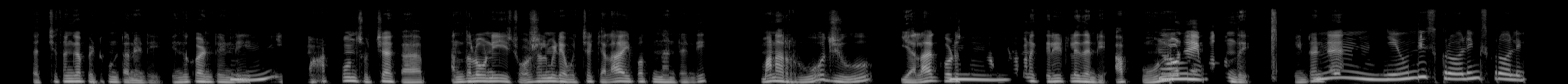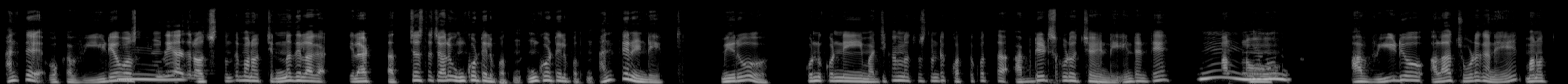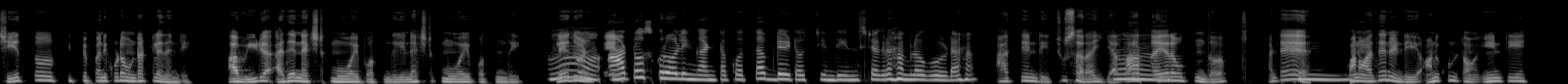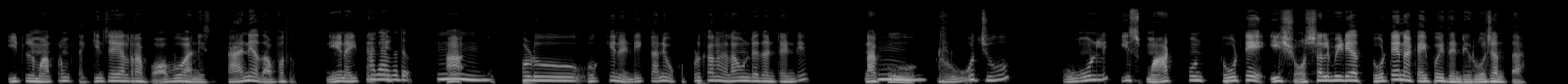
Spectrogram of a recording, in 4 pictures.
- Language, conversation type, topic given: Telugu, podcast, స్మార్ట్‌ఫోన్‌లో మరియు సోషల్ మీడియాలో గడిపే సమయాన్ని నియంత్రించడానికి మీకు సరళమైన మార్గం ఏది?
- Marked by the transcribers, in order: in English: "స్మార్ట్"; in English: "సోషల్ మీడియా"; lip smack; in English: "స్క్రోలింగ్. స్క్రోలింగ్"; other background noise; in English: "టచ్"; tapping; in English: "అప్‌డేట్స్"; in English: "నెక్స్ట్‌కి"; in English: "నెక్స్ట్‌కి"; in English: "ఆటో"; laughing while speaking: "ఇన్‍స్టాగ్రామ్‍లో గూడా"; in English: "ఇన్‍స్టాగ్రామ్‍లో"; lip smack; in English: "ఓన్లీ"; in English: "స్మార్ట్"; in English: "సోషల్ మీడియా‌తోటే"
